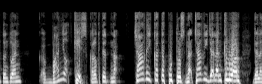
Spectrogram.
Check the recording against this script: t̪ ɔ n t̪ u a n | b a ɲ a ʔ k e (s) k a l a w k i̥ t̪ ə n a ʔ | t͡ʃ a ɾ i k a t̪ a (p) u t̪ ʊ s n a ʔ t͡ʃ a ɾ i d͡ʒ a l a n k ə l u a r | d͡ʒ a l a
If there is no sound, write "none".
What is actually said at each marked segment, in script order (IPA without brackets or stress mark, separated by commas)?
s, p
